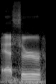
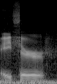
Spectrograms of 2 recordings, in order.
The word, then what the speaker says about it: Aether: out here is called the uh ether or aether ether it's got multiple pronunciations though i'm out here right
